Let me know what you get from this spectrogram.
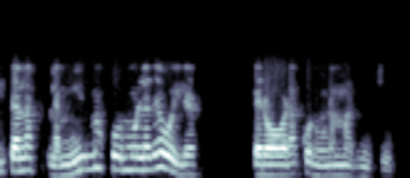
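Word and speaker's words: Euler: la fórmula de hoy les asiste pronuncia porque está alemán siempre que tengan palabras en alemán donde esté la e y la 1 se pronuncia hoy hoy entonces en algunas clases van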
